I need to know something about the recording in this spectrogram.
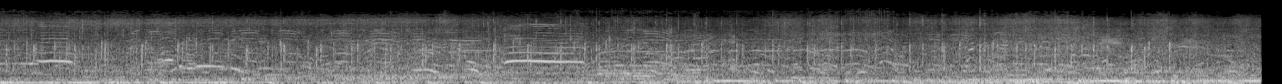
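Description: Spectators' voices and crowd chatter over loudspeaker music with a steady low bass.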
